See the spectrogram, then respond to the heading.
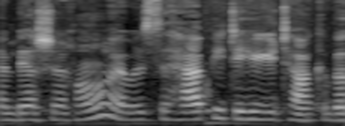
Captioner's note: speaking in French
